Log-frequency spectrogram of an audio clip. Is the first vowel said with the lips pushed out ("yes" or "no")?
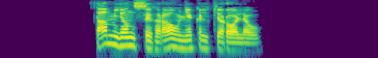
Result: no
